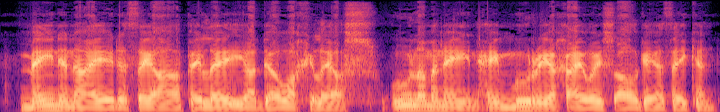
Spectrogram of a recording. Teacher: The dactylic part means that every foot in each line is composed of a long and then 2 short syllables, almost exactly like music in which a measure is comprised of a half note and 2 quarter notes, a long syllable and then 2 short syllables. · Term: dactylic hexameter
